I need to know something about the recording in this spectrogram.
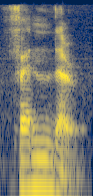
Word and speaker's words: fender: 계속해서 말씀드리는 것은 F소리를 히읗으로 하지 말고 윗니로 아랫입술을 물고 내는 소리니까 fender 이렇게 발음할 수 있다는 것이죠.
